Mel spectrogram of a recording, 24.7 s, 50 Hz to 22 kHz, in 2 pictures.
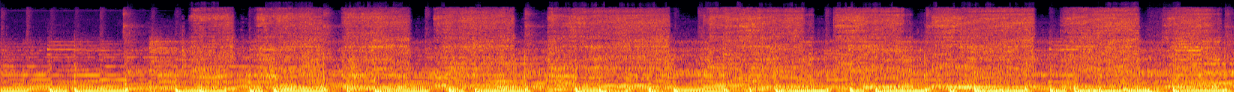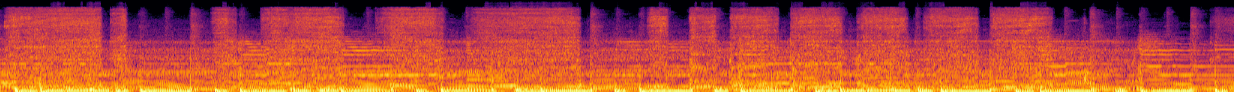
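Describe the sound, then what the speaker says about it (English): Wood lathe turning a long 40-inch spindle, a continuous low rubbing hum broken by rapid rhythmic scraping and rasping passes of a tool or abrasive against the spinning wood, steady throughout. "Let's go over to the lathe now."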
